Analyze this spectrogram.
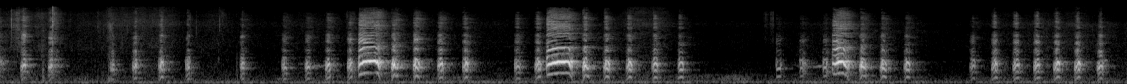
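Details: Alarm calls of chickens reacting to a great blue heron by the pond, a steady stream of rapid clucks broken by three loud, rising squawks, with the clucking carrying on between them.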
